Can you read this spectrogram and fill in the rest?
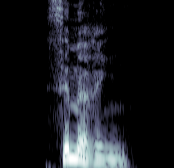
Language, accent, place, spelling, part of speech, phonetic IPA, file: German, Germany, Berlin, Simmering, proper noun, [ˈzɪməˌʁɪŋ], De-Simmering.ogg
- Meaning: Simmering (the 11th district of Vienna, Austria)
